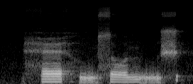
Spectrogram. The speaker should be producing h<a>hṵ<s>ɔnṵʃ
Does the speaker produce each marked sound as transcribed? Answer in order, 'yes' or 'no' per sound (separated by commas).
no, yes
